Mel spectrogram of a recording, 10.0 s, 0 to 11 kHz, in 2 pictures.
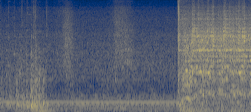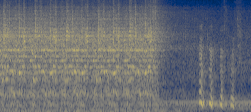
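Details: Chevy K10 with newly rebuilt V8 and tube headers, first start: long loud crank of about four seconds at a steady churn, then a few weak coughs without catching; slow to start, header leaking at flange, possible crossed wire.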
